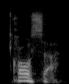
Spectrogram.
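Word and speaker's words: Xhosa: The language is kosa. That's how they say it.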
